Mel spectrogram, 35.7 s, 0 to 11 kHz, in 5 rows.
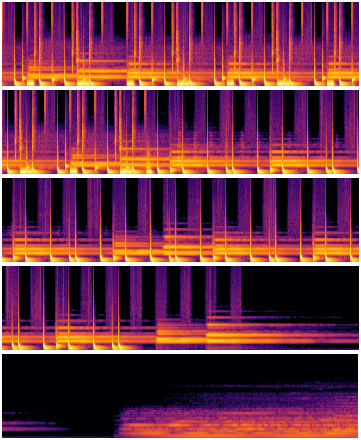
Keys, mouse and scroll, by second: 0.7-1.0 scroll down 4, 1.0 shift+middle drag, 1.3 scroll up 1, 1.3 middle click, 1.6 ctrl+s, 1.9 shift+middle click, 2.5 ctrl+s, 5.5 ctrl+s, 5.8-6.2 scroll up 2, 6.2-6.6 shift+middle drag, 6.6 ctrl+s, 7.8 ctrl+s, 8.5-9.1 shift+middle drag, 9.1 ctrl+s, 11.1 ctrl+s, 13.7 click, 14.0 ctrl+s, 15.0 click, 15.7 scroll down 1, 16.0-16.5 shift+middle drag, 16.5 ctrl+s, 16.8-17.6 middle drag, 17.6-17.9 scroll up 2, 17.9 click, 18.5-19.2 middle drag, 19.2 Tab, 19.8 click, 20.1 2, 20.2 click, 20.4 middle click, 20.9 shift+d, 21.3 g, 22.0 g, 23.0 shift+middle click, 23.2-23.6 scroll up 2, 23.6 alt+middle click, 24.3 shift+middle click, 24.6 z, 24.9-25.3 scroll up 5, 25.3 shift+middle click, 25.8-26.3 scroll down 4, 26.3 g, 27.4 e, 29.7 e, 32.4 e, 33.5 e.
